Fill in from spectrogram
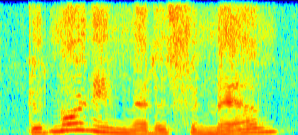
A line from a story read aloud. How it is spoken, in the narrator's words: the blue-eyed nurse met him and cried gaily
